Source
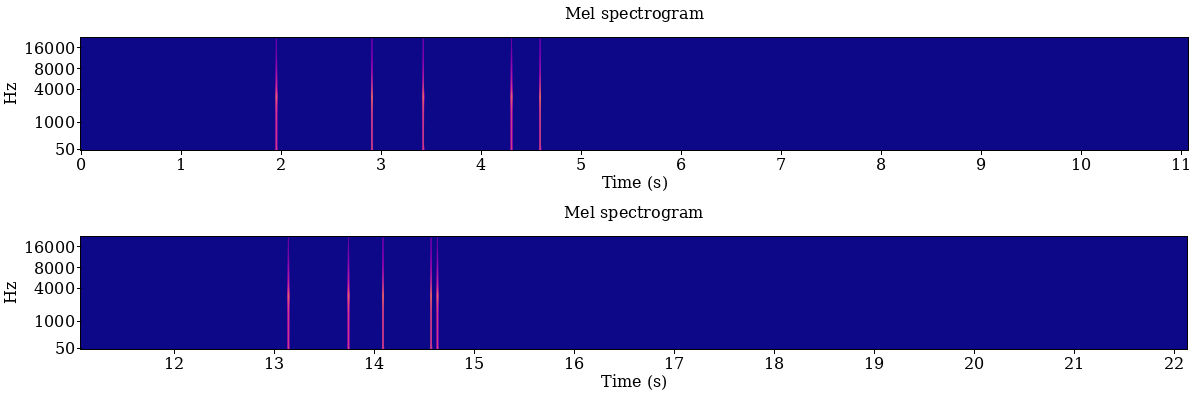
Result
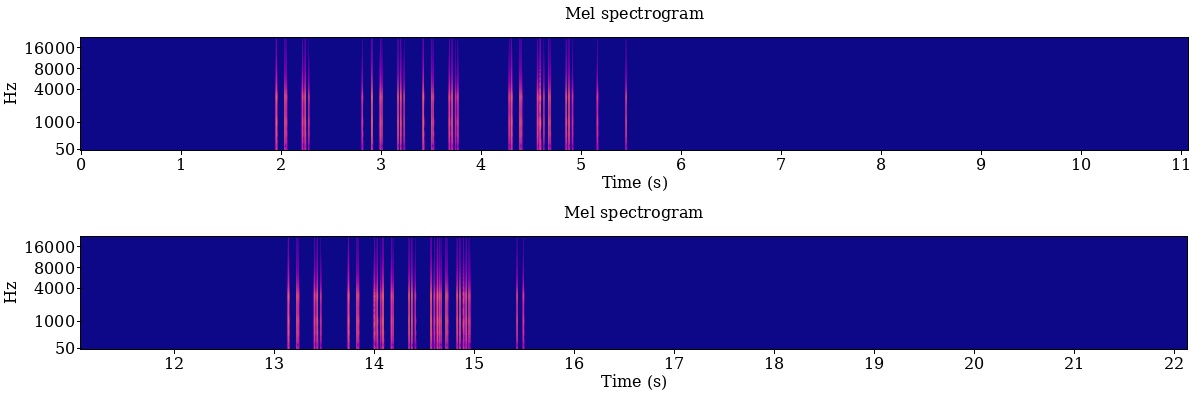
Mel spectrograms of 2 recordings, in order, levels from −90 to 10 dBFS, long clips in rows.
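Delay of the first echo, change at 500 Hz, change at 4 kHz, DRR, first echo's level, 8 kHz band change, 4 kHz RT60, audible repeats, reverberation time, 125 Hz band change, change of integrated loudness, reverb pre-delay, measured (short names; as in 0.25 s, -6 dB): 85 ms, +12.0 dB, +4.0 dB, none, -5.5 dB, +3.5 dB, none, 4, none, +0.5 dB, +3.0 dB, none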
